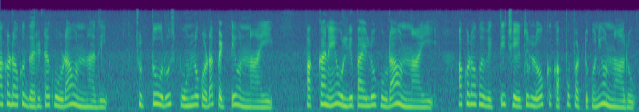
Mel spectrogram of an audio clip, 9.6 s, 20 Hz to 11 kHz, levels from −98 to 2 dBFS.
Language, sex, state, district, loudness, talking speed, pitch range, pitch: Telugu, female, Telangana, Hyderabad, -20 LUFS, 135 wpm, 205-260 Hz, 235 Hz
